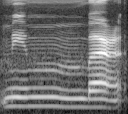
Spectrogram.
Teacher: میم ساکن کے بعد با ہے اس لیے غنہ اور اخفا کے ساتھ ملا کر پڑھنا ہے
